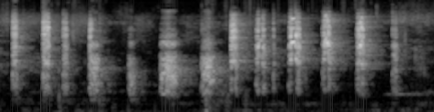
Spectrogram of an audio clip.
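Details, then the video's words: Chukar partridge from Pakistan giving a series of harsh, chuckling notes, about a dozen broad bursts spaced roughly half a second apart, rising and falling in loudness over five seconds. "Chakor | chakor ki awaz"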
